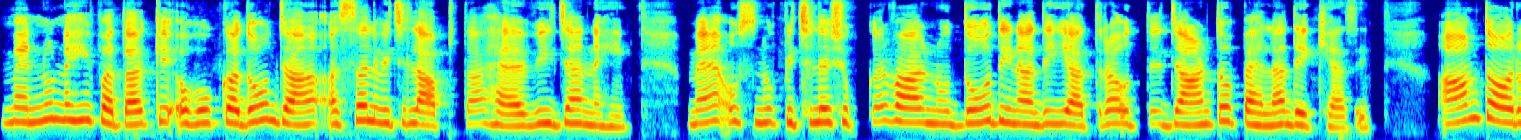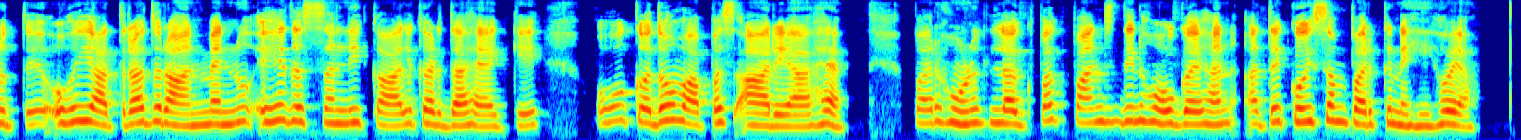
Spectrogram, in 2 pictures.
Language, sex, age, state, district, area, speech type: Punjabi, female, 18-30, Punjab, Jalandhar, urban, read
